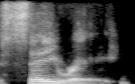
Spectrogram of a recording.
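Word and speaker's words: tsere: Now this next letter is called a say-ray. Say-ray. I spell it T-S-A-Y-R-A-Y. Say-ray. Because it has a funny TS sound at the end, at the beginning. Say-ray. And it makes an AY sound, as in bay or X-ray.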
